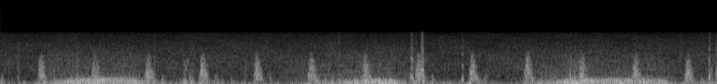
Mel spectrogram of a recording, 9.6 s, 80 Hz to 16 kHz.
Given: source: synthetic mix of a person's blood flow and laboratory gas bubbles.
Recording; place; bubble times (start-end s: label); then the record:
Doppler ultrasound of blood flow; subclavian vein
0.98-1.07 s: bubbles
2.42-2.60 s: bubbles
5.43-5.71 s: bubbles
6.14-6.20 s: bubbles
7.51-7.72 s: bubbles
9.42-9.57 s: bubbles
From the record:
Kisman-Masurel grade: 122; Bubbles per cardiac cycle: 1 to 2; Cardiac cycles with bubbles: 10 to 50%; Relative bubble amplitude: moderate (0.250 to 0.450); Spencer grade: 2 (many but less than half of the cardiac periods contain bubble signals, singularly or in groups); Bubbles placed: anywhere in the cardiac cycle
